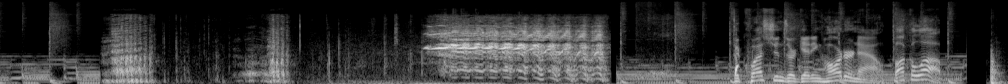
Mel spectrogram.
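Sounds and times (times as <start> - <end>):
horse whinnying: 1.0 - 1.7, 4.2 - 6.1
horse blowing: 4.2 - 6.1.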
